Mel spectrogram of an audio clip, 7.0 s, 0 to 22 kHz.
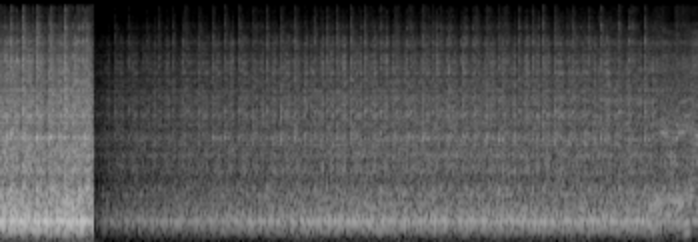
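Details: Husqvarna 372XP X-Torq chainsaw after PTO-side main bearing failure and replacement: burst of loud cutting, then steady high two-stroke buzz at even speed, smooth and strong; healthy running saw.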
